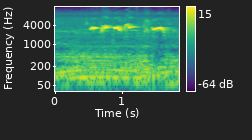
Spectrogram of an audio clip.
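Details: Jongkangan kept as a cage bird, calling from on top of its cage: a short burst of four or five sharp, high chirps in quick succession against a soft low background hum.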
